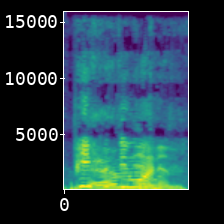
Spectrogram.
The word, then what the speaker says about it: Eminem: to pronounce his name Eminem Eminem Eminem like the candy oh oh I'm calling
